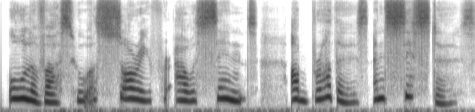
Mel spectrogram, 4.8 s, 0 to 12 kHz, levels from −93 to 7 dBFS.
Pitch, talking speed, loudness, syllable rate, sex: 260 Hz, 165 wpm, -18 LUFS, 4.6 syllables/s, female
